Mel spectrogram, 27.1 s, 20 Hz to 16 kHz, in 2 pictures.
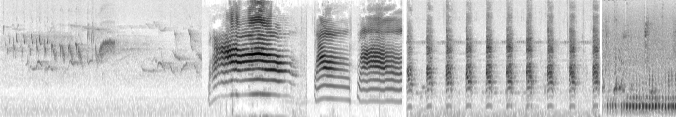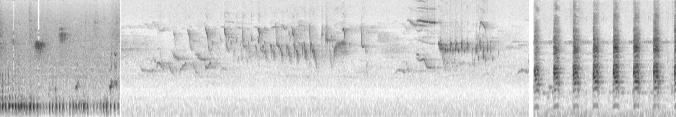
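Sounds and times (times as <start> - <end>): buzzy animal call: 12.0 - 16.0
faint chirping: 12.0 - 16.0
long falling animal calls: 12.0 - 16.0
short animal calls: 12.1 - 15.9.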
